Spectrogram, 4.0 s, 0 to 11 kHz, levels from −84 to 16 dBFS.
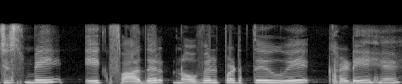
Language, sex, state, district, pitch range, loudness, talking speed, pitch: Hindi, female, Madhya Pradesh, Umaria, 240-265 Hz, -12 LUFS, 120 wpm, 250 Hz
